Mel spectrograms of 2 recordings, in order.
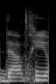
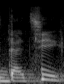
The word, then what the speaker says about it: dartrier: Donc nous en créole, on dit dattier. Oui, oui. Parce que nous pas prononcer ces R là. Ouais, mais non, c'est dartrier. C'est dartrier. Oui. Ah, pas dattier. Pas dattier. Oui, oui.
